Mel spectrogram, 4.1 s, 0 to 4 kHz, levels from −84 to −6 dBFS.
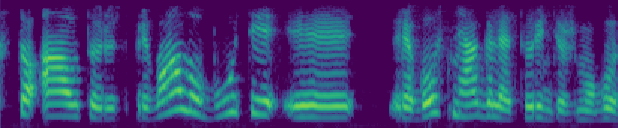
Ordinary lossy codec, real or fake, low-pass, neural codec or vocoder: MP3, 32 kbps; real; 3.6 kHz; none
